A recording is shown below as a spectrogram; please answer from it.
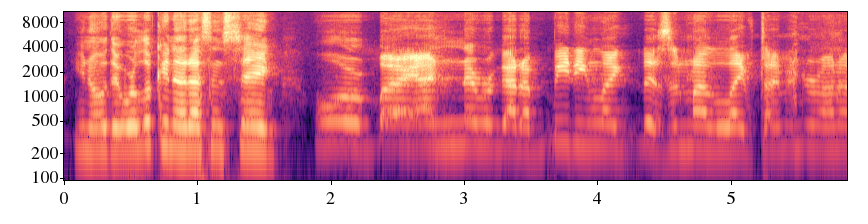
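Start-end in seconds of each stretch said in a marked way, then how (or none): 1.9-5.9 put-on East Coast accent. Beaten Newfoundland guy complains to the officers, high East Coast accent. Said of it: "my East Coast accent".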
